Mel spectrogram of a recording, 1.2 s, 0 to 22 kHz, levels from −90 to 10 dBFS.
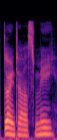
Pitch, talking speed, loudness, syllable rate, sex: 170 Hz, 155 wpm, -18 LUFS, 3.0 syllables/s, female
